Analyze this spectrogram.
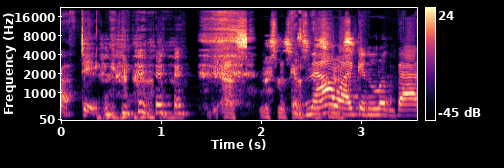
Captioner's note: all laugh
